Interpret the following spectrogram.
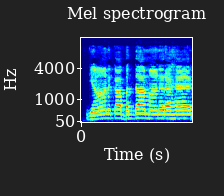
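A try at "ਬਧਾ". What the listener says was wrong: ਬੱਦਾ ਧੁੱਦੇ ਨਾਲ ਉਚਾਰਨ ਕਰਨਾ ਹੈ, ਬੱਦਾ ਨਹੀਂ ਕਹਿਣਾ।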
